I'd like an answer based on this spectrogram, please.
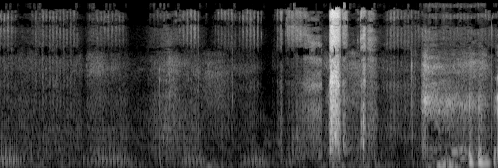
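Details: A cat sneezing: soft, low purring runs for about three seconds, then one sudden, sharp, hissing sneeze bursts out, followed by a few snuffly bursts near the end.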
